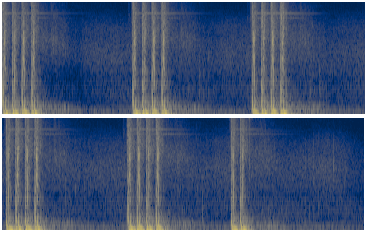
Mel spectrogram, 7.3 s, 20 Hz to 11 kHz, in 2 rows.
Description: Gun, Machine, M60, Short Bursts; gun and weapon sounds; captain audio; fully loaded

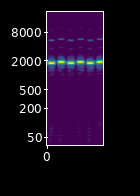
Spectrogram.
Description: Arcade Chirp, Video Game Sounds; 1001 Sound Effects

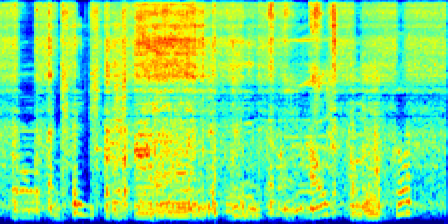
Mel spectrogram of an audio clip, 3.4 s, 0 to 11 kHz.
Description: FM Radio Tune; Communications; 1001 Sound Effects

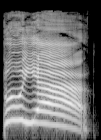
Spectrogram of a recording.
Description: widow good roll; Dice World

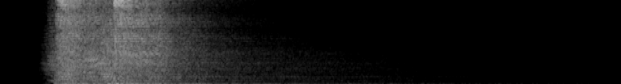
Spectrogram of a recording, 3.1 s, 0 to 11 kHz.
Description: Symphonic Hit Double Sharp Chord; Hollywood Edge; sound designer's toolkit v2

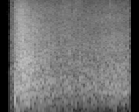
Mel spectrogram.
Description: Footsteps - Sand - Dry - Walk - Right

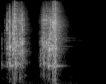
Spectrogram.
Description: Machine Gun Foley; Sound Ideas; Guns

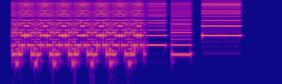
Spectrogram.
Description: DICE Electronic C, Roll; Samples; ArticulatedSounds; DICE Sfx Party (Extended)

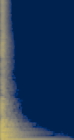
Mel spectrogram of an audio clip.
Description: shower, impulse responses; howard fredrickson

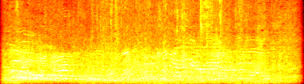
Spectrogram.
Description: Baseball Crowd Reaction; Crowds

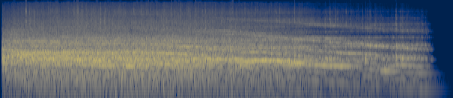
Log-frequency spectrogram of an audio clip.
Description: Crowd Cheering; Pitch Black Audio Pong

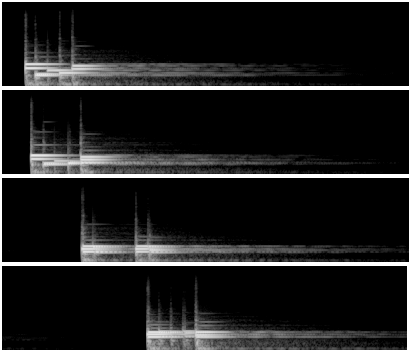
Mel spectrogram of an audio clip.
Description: Arcade Jingle Negative

